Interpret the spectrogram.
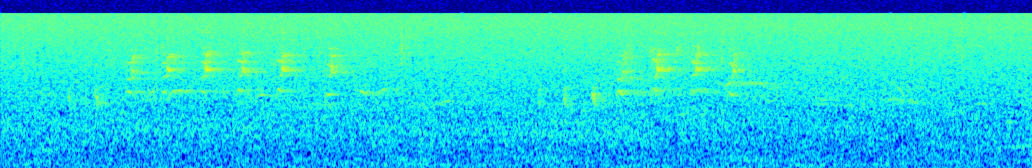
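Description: Faint bird song: two short phrases of evenly repeated notes, the first about a second in and the second about four and a half seconds in, over a steady hiss.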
